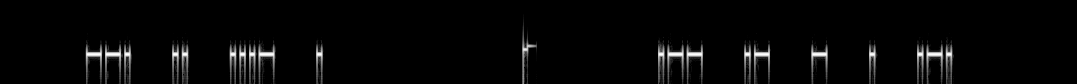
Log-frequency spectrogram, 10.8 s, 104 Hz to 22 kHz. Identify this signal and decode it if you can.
Morse code, heard as a keyed tone, about 25 wpm, spaced as for 14 wpm, 700 Hz. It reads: GIVE WATER
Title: 3x Character Spacing - Top 300 Words - 25wpm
